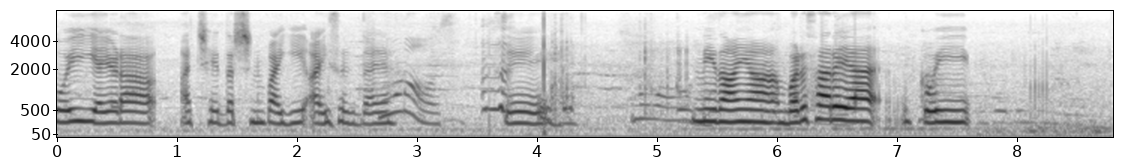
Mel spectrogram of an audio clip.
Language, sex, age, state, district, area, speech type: Dogri, female, 30-45, Jammu and Kashmir, Kathua, rural, spontaneous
